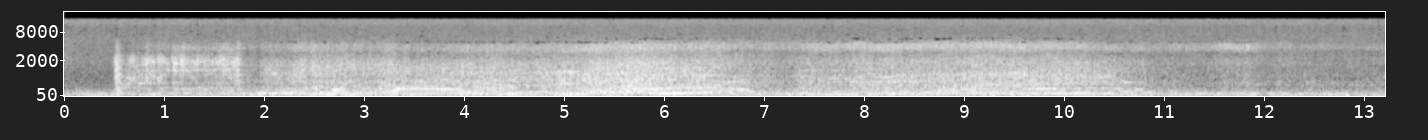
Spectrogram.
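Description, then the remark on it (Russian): A Volga car engine rumbles steadily, rising and falling in pitch as the car pulls away and drives on, with constant road and wind noise throughout. “29 января меня посадили в Волгу, и машина тронулась.”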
